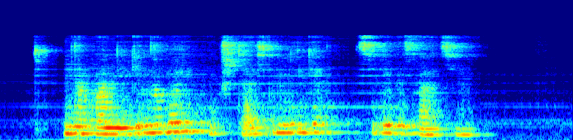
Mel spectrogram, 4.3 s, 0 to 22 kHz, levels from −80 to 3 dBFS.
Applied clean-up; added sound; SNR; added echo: neural separator model SepFormer DNS4.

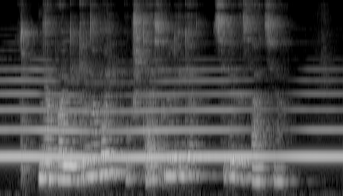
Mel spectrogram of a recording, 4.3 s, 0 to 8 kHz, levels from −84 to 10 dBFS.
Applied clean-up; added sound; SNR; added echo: none; Wind instrument, woodwind instrument; -3 dB; reverberation time 0.6 s.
